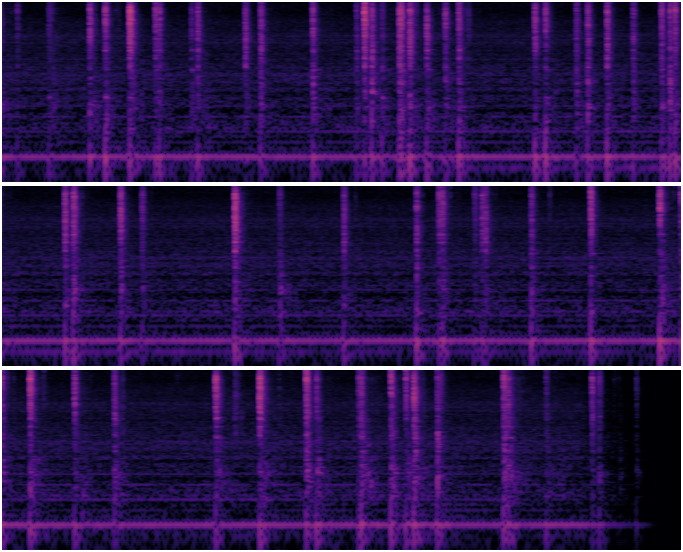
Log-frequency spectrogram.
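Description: A steady low hum with irregular crackling clicks scattered throughout, fading out at the very end.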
